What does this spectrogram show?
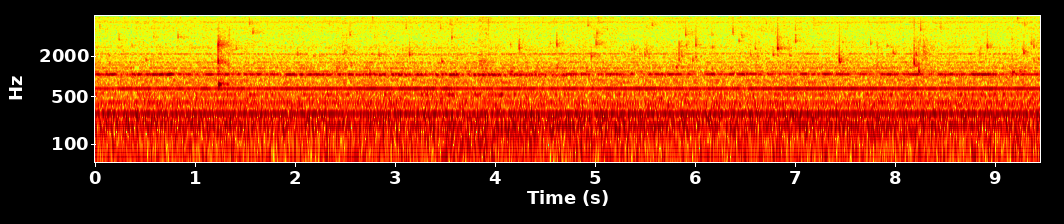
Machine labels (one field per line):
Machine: pump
